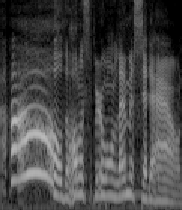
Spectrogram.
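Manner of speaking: high, loud yelp sliding into preacher's cry; mock pastor's holler. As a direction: holler as if the seat burned you. Acting out pastor jumping from seat.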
